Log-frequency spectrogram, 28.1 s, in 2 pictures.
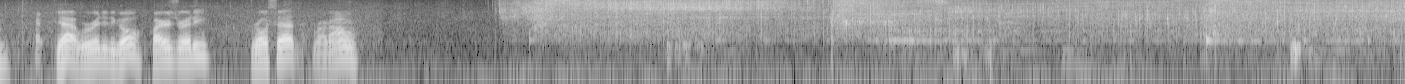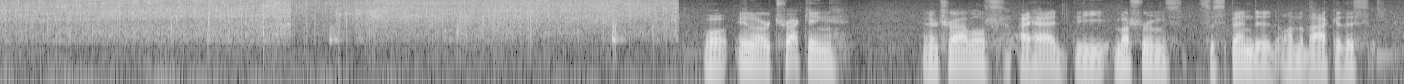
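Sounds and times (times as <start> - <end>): fish sizzling in a frying pan: 4.4 - 20.9.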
